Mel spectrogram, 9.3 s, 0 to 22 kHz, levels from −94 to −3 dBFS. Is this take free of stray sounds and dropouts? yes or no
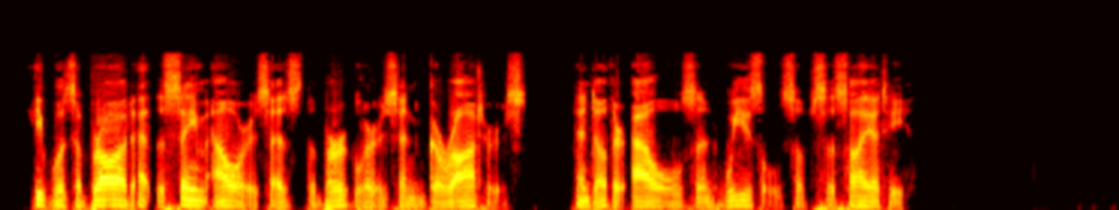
yes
